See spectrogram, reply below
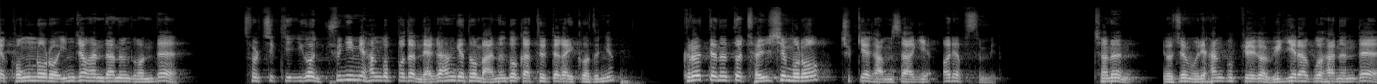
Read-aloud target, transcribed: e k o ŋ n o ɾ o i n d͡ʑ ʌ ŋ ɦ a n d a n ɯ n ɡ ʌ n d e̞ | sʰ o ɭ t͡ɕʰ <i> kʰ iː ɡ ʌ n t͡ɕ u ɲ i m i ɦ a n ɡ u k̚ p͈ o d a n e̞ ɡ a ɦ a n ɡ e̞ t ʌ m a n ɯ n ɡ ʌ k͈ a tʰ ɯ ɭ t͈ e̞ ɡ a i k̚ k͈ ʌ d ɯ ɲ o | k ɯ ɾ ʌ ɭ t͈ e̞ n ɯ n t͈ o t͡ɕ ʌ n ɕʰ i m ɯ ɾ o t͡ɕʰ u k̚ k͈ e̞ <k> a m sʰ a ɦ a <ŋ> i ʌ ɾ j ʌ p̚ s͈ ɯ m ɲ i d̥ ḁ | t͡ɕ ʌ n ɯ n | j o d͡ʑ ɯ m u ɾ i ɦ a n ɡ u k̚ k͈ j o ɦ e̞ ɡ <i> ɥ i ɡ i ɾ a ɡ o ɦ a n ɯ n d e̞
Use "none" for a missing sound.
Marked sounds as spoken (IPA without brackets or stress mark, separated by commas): i, k, ɡ, a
